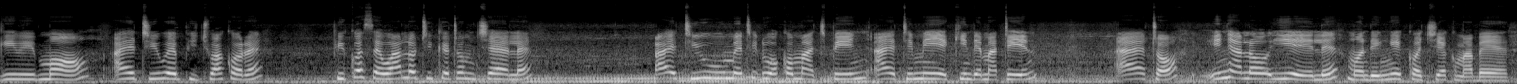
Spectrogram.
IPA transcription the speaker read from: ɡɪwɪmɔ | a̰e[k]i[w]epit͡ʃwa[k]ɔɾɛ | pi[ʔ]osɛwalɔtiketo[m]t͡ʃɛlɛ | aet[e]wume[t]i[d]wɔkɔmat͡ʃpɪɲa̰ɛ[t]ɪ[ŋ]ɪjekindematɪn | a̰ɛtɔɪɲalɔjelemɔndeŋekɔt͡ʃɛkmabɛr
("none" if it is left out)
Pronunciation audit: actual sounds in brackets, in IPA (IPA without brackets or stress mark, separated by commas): t, w, k, k, m, i, t, d, t, m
